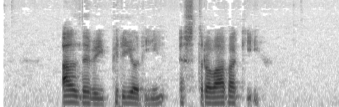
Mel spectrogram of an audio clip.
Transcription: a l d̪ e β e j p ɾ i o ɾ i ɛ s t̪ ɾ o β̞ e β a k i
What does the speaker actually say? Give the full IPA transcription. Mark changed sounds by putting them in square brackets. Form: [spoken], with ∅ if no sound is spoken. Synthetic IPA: a l d̪ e β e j p ɾ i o ɾ i [e] s t̪ ɾ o β̞ [a] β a k i

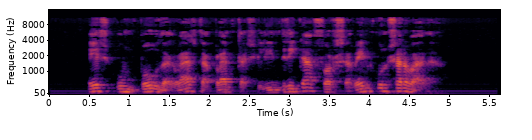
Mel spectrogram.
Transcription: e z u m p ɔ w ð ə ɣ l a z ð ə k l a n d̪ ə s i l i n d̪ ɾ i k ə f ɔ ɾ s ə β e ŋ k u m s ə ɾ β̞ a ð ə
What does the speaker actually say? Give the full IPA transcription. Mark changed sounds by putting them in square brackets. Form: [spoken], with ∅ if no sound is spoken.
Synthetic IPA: e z u m p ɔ w ð ə ɣ l a z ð ə [p] l a n [t̪] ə s i l i n d̪ ɾ i k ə f ɔ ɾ s ə β e ŋ k u [n] s ə ɾ β̞ a ð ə

